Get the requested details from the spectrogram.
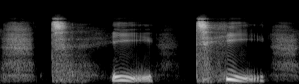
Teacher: So, you have to hold the T with a lot of pressure, tongue behind the top teeth, and then release it with a burst of air. So, there should be a delay between when you release that T and when your vowel comes on for E.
